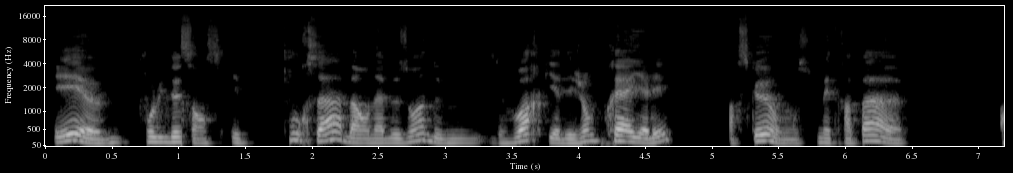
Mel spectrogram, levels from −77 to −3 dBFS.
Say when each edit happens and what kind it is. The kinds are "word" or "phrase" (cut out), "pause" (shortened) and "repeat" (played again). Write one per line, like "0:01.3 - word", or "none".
0:01.0 - word
0:04.2 - word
